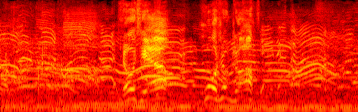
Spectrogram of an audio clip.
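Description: A man announces loudly.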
